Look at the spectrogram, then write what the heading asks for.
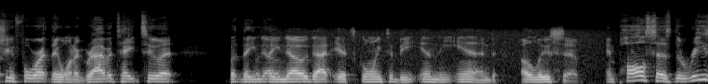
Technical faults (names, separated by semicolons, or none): digital radio blending to analogue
